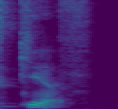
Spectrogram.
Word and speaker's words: GIF: It's GIF. All you GIF people, no. Graphic. Graphic is a hard G, therefore GIF is a hard G, and this is the hill I will die on.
